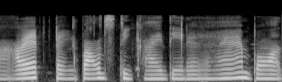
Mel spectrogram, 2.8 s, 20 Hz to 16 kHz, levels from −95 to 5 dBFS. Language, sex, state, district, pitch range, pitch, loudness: Hindi, female, Bihar, Vaishali, 185-205 Hz, 195 Hz, -19 LUFS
